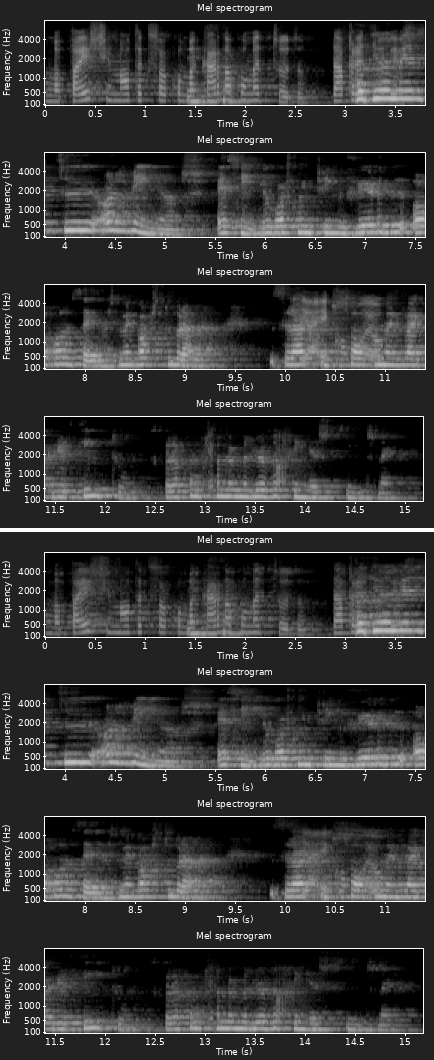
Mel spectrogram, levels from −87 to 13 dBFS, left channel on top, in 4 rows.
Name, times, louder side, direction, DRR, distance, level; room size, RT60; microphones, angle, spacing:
voice 1, 0.0-3.6 10.1-11.0 13.7-13.8, left 4 dB, 75° left, 6 dB, 1.8 m, -35 dB
voice 2, 1.4-1.9 3.1-9.6 10.0-12.3 12.6-14.9, left 1 dB, 40° left, 1 dB, 2.5 m, -23 dB
24.0 x 21.0 x 8.3 m, 0.94 s
head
